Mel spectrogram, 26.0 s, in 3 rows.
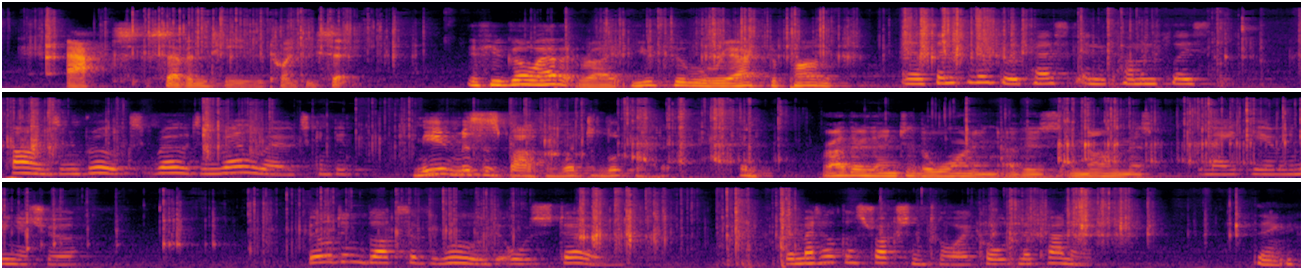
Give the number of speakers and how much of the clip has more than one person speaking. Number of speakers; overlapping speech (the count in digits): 6, no overlap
